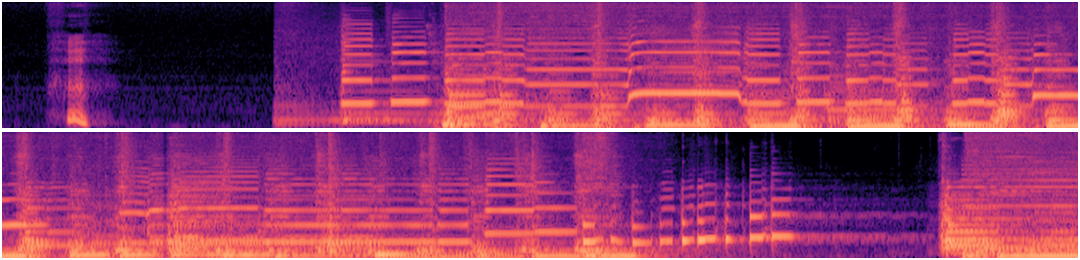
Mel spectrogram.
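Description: Small jazz swing combo playing: an archtop electric guitar picks out a melody over low bass notes and a drum kit. It starts about a second and a half in and fades out near the end.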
